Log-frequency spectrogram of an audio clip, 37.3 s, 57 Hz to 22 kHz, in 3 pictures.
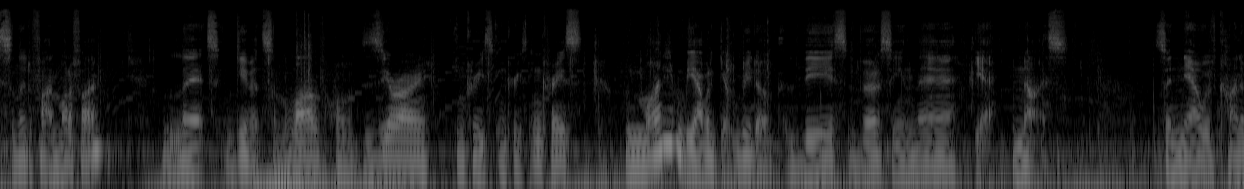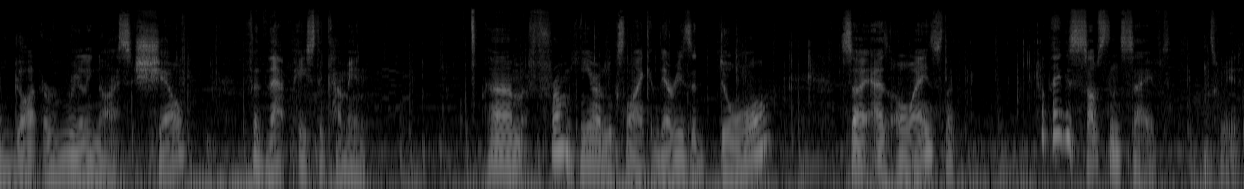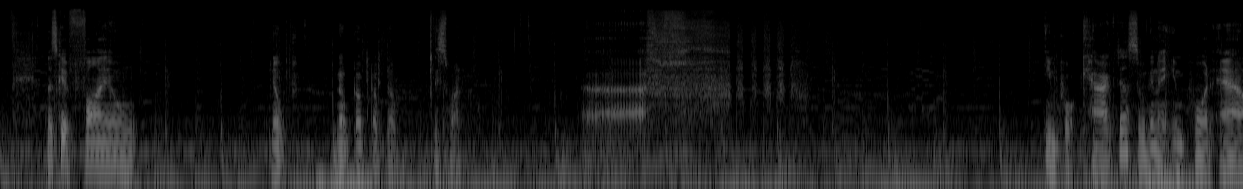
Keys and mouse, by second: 5.6 Tab, 6.2 2, 6.7-24.9 alt+middle drag, 7.3 Delete, 9.4 Tab, 19.6 KP_3, 20.2 ctrl+s, 22.8 ctrl+s, 24.9-27.7 drag, 27.7-28.5 middle drag, 28.3 n, 28.9-29.8 middle drag, 28.9 n, 29.8 click, 29.9-35.6 middle drag, 35.6-37.3 drag.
